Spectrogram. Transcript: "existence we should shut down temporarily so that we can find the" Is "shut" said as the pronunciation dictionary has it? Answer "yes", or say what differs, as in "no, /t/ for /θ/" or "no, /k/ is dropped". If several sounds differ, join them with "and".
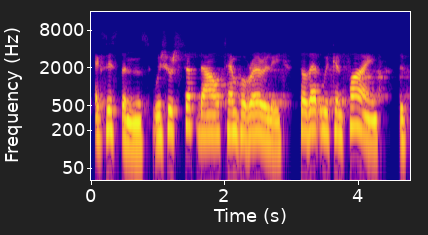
no, /s/ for /ʃ/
